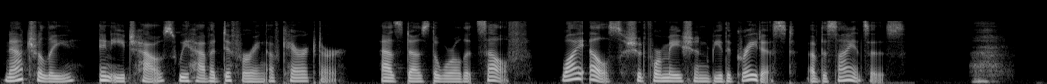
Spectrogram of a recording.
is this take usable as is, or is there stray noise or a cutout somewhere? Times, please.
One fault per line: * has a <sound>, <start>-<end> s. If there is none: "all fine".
* has a sigh, 9.7-10.2 s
